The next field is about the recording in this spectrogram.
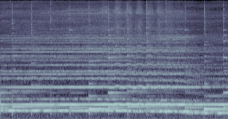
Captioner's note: emotive vocalisation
